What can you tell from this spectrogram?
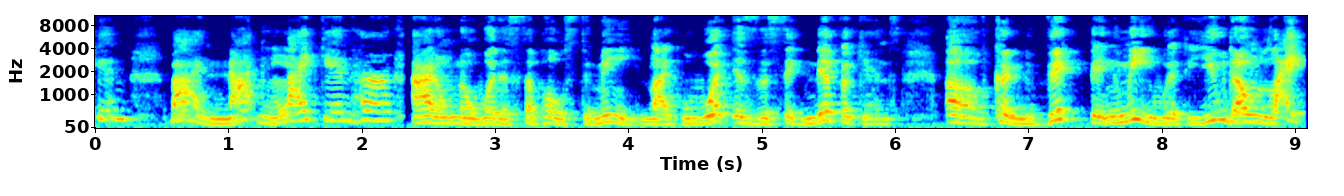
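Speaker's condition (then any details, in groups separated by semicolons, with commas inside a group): No condition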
